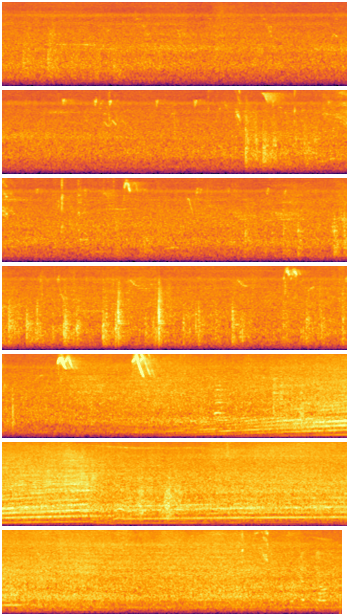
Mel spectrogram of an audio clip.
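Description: Steady rushing background, then in the last third a motor vehicle's engine speeding up: its pitch rises, steps once, and then holds level for a few seconds.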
